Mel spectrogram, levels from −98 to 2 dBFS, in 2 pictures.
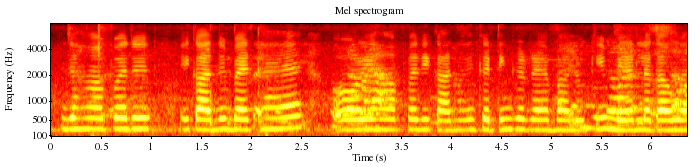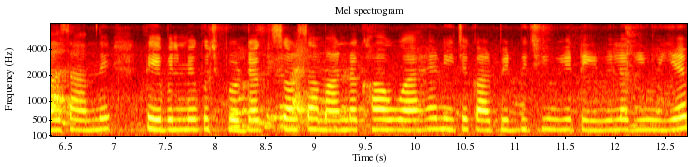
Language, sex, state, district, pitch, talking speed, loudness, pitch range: Hindi, female, West Bengal, Kolkata, 265 Hz, 185 wpm, -18 LUFS, 255-275 Hz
